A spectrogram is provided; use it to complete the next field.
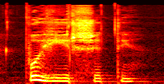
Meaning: to make worse, to worsen
- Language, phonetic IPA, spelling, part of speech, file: Ukrainian, [poˈɦʲirʃete], погіршити, verb, Uk-погіршити.ogg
